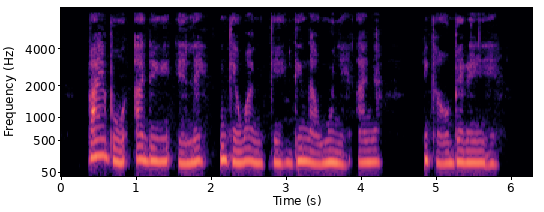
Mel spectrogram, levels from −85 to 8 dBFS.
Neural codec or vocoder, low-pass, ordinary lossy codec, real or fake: none; 7.2 kHz; MP3, 48 kbps; real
